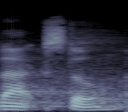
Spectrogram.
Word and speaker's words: Axtell: So my name is my actual name, which is Ed Axtell, and you spell that with A-X-T-E-L-L.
